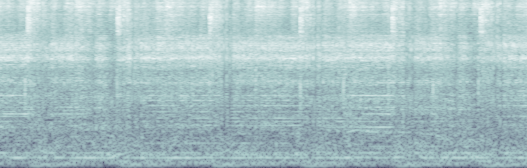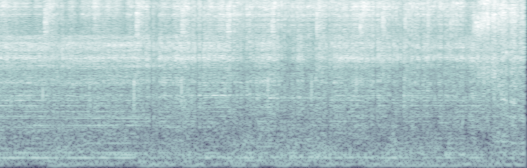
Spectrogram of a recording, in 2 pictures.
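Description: Heavy metal band playing live: two electric guitars over bass and drums, steady and loud, with no singing.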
